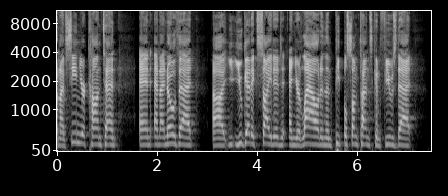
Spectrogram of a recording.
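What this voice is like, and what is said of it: Loud New York accent. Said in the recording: “the radio host that just yells ... I'm yelling sometimes, but I'm just a loud New Yorker. And that's how I speak”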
